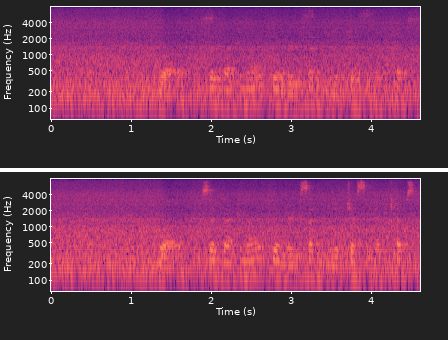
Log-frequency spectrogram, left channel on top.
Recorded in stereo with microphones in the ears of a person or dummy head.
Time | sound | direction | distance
1.3 | a man speaking | 80° right | 3 m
